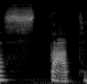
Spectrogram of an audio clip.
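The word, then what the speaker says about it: Stadt: Cuidado para não dizer stat. Tem muito brasileiro que fala stat, né? Daí às vezes as pessoas não entendem. Então é stat, tá?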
